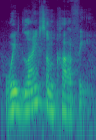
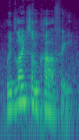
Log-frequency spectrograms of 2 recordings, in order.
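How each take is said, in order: Both takes have the same delivery.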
